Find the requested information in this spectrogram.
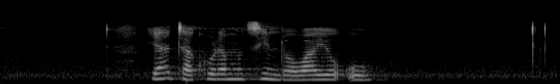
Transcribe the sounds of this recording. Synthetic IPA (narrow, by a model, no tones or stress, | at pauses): jadʰakʰuɺamut͡sʰindɔwajɔʔu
